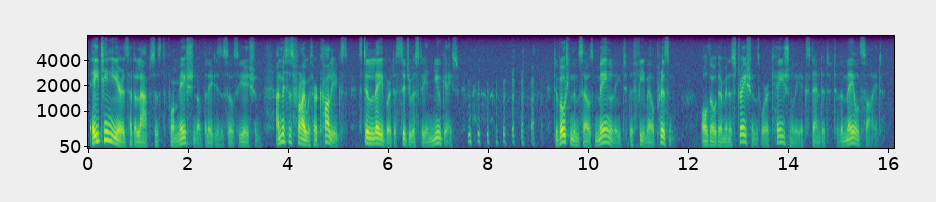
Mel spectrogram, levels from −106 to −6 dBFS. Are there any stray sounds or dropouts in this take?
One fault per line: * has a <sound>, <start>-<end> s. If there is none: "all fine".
* has a laugh, 7.6-9.1 s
